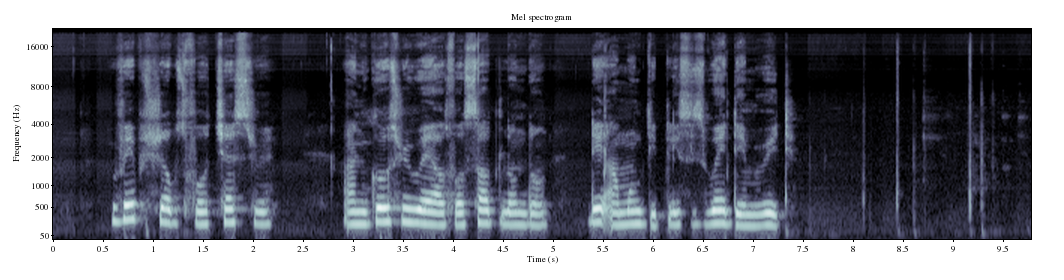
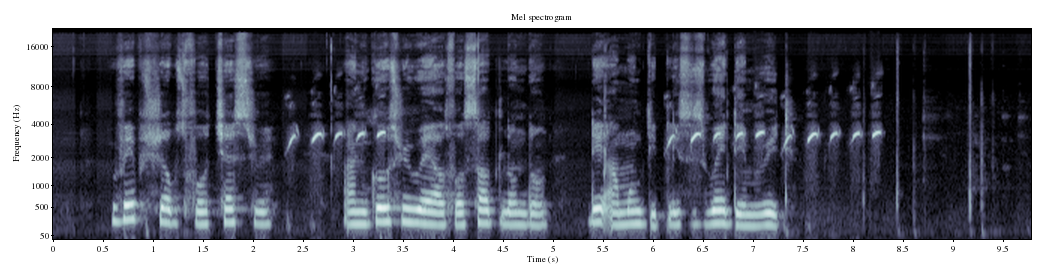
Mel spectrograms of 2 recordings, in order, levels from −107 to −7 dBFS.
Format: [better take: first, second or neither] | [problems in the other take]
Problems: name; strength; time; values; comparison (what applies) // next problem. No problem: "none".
first | background sound (Chirp, tweet); 2 dB below the speech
